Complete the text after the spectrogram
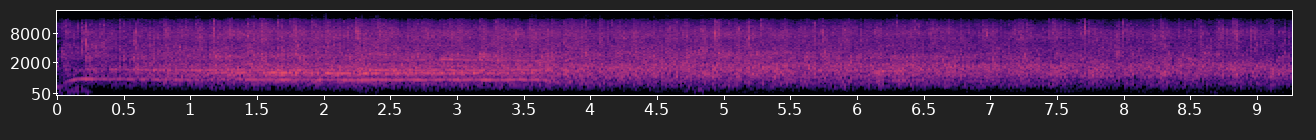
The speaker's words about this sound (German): Jetzt euer Applaus für Fine und den unsichtbaren Schluck auf.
